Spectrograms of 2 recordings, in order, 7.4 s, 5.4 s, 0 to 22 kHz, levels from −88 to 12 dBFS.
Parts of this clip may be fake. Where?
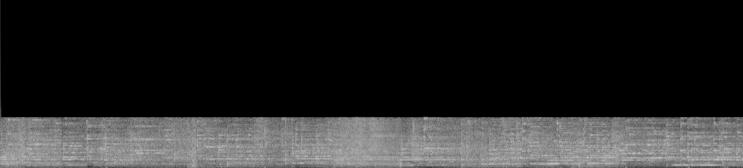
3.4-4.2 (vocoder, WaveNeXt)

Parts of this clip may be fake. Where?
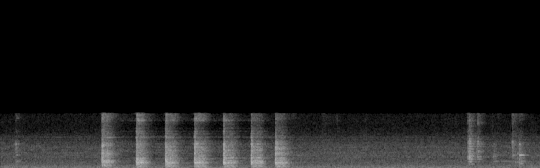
1.2-2.7 (codec, SNAC)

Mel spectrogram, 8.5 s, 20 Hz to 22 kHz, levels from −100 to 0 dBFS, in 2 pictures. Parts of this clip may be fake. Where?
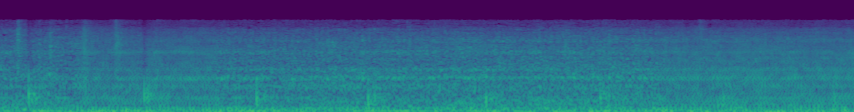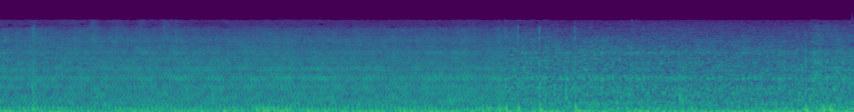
0.4-1.1 (vocoder, Vocos); 3.3-6.8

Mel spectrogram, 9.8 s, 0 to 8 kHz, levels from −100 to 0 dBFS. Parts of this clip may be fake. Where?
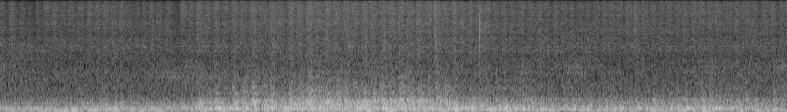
6.5-7.6 (vocoder, Vocos)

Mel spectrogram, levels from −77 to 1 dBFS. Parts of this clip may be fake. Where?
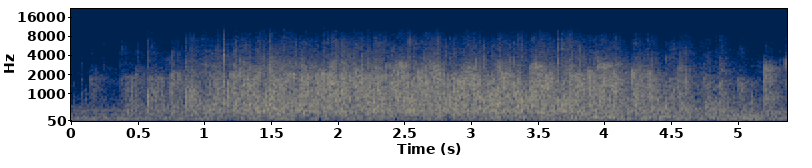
none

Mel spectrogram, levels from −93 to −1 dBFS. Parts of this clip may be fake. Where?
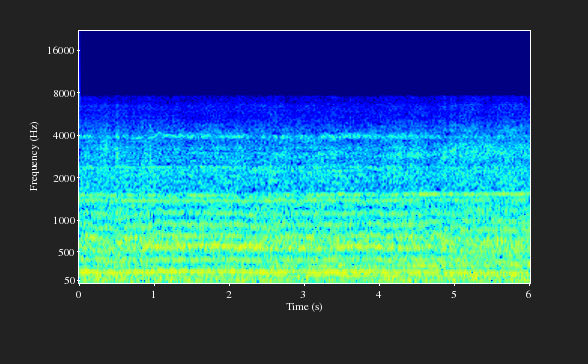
0.0-0.6 (codec, DAC); 1.3-6.0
